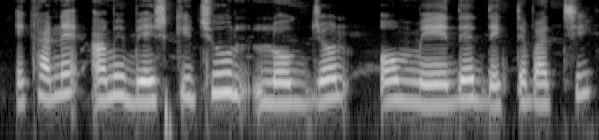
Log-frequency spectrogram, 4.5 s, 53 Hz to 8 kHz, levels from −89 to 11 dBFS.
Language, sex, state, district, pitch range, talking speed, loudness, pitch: Bengali, female, West Bengal, Cooch Behar, 205-260 Hz, 120 wpm, -18 LUFS, 230 Hz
